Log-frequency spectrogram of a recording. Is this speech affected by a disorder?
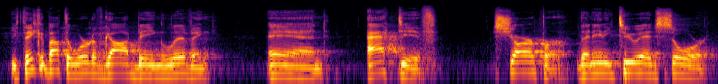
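No.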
